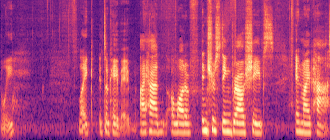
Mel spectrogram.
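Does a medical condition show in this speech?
No.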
